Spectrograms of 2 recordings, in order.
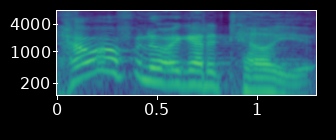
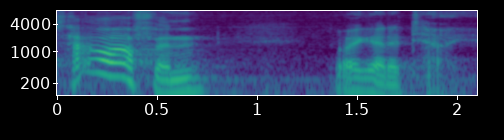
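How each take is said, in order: First: Said in the usual way. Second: Fading to a whisper. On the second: Shown as a demonstration. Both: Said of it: "the Lord says that to you".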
